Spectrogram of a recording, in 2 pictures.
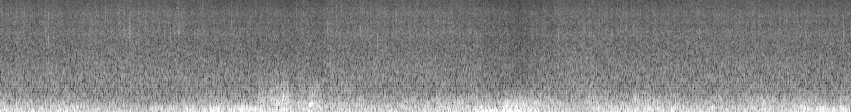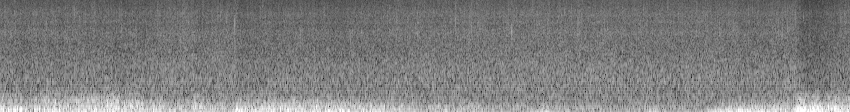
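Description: A stream gurgles and flows over stones.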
